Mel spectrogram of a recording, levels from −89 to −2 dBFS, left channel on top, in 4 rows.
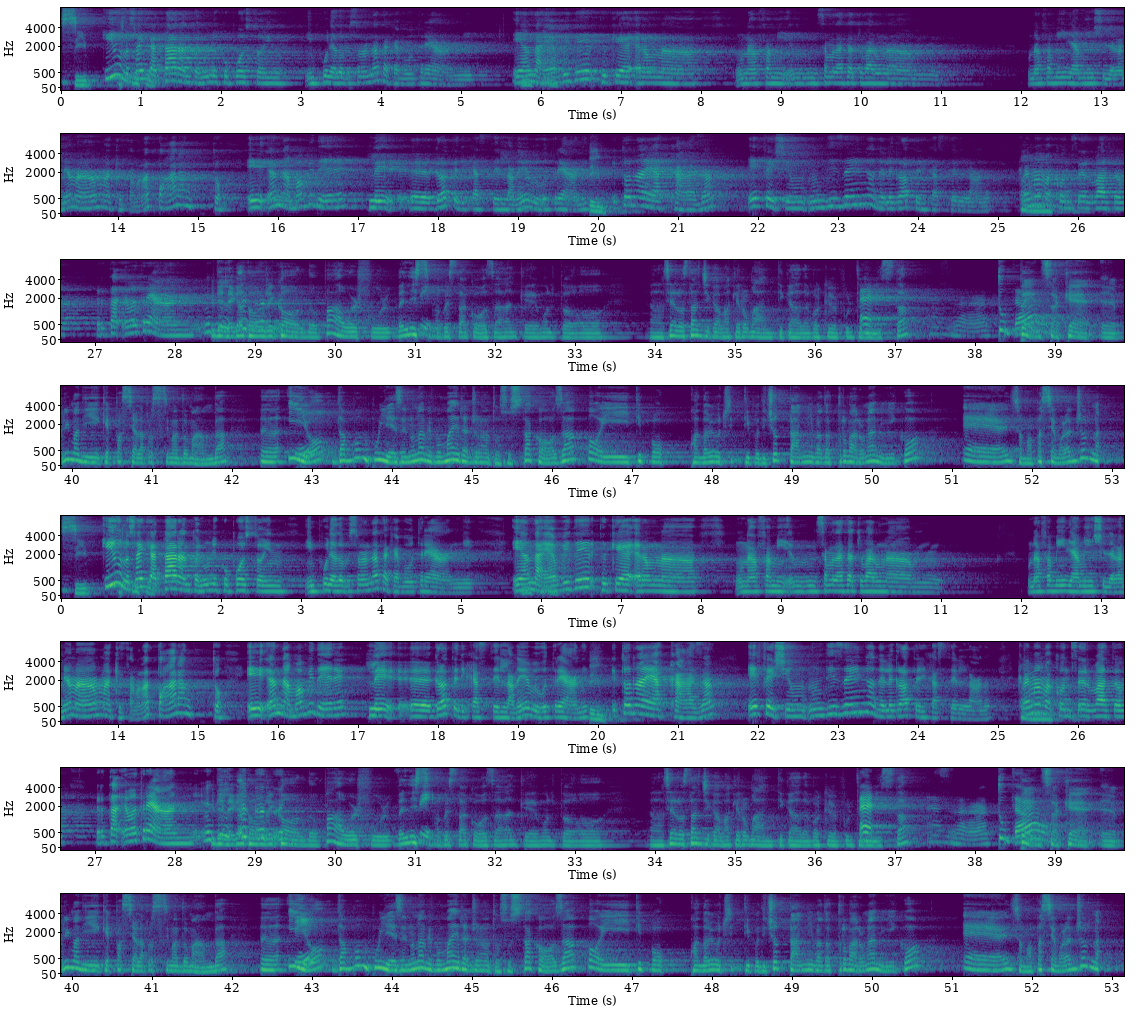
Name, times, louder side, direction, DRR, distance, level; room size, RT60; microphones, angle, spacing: voice 1, 0.0-0.4 0.9-1.2 5.6-6.2 19.9-20.1 25.3-25.7 28.4-33.4 33.9-37.2 38.3-42.0 42.3-47.4 47.7-50.7 51.1-52.8, equal, ahead, 7 dB, 0.4 m, -36 dB
voice 2, 0.5-5.1 5.6-8.0 8.4-11.0 12.1-19.9 20.2-21.5 21.9-24.9 25.2-26.6 27.0-29.4 31.0-31.2 36.5-36.7 37.4-38.2 38.5-38.9 42.8-43.0, right 7 dB, 65° right, 12 dB, 0.5 m, -35 dB
22.5 x 17.0 x 3.3 m, 2.6 s
head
